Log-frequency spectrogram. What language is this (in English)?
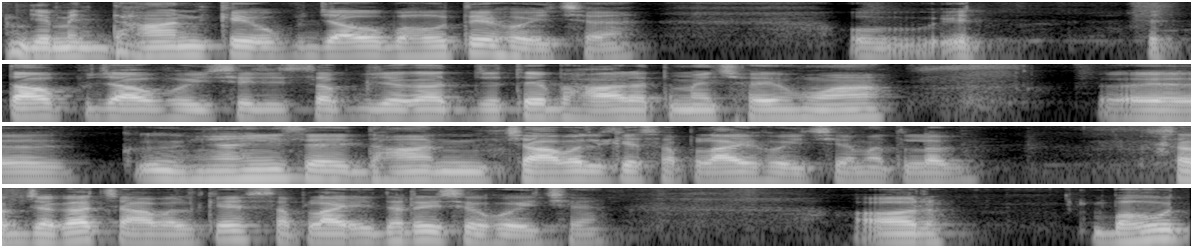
Maithili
